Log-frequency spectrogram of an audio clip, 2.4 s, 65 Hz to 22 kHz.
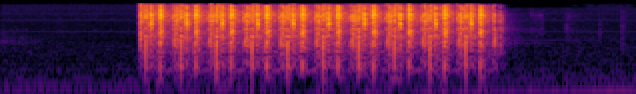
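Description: A camera shutter fires in a rapid burst at 8 frames a second, about a dozen sharp, evenly spaced clicks over roughly a second and a half, loud and crisp with no voices.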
